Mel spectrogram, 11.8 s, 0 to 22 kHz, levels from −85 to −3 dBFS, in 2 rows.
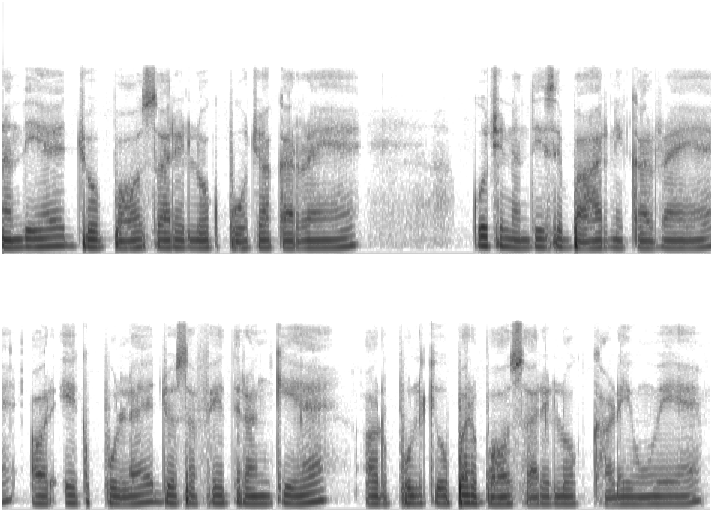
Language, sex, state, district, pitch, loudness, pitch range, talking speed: Hindi, male, Uttarakhand, Tehri Garhwal, 115 Hz, -28 LUFS, 110-125 Hz, 185 wpm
